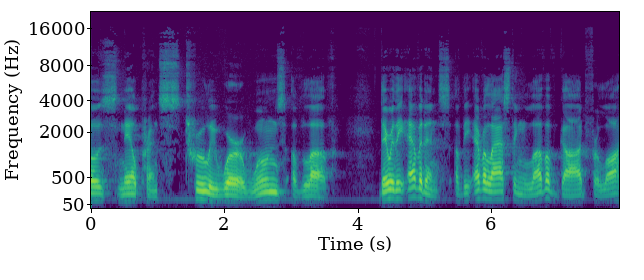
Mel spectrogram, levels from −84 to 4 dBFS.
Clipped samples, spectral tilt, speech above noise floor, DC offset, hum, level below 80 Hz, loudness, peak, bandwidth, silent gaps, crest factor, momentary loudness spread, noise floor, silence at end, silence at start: under 0.1%; -5 dB/octave; 38 dB; under 0.1%; none; -74 dBFS; -18 LUFS; -2 dBFS; 13 kHz; none; 16 dB; 11 LU; -55 dBFS; 0 s; 0 s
